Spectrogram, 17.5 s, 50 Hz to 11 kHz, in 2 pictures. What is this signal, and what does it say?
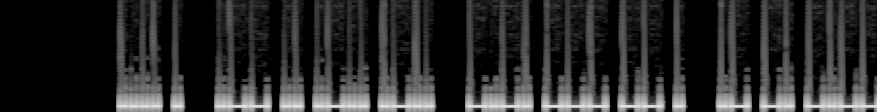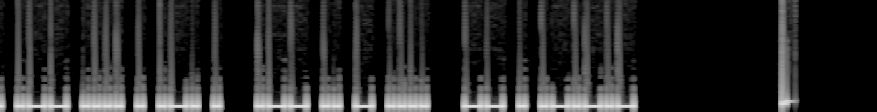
Morse code, heard as a keyed tone, about 22 wpm, 700 Hz. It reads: HE WILL COME ANYWHERE WITH ME.
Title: Sentences from Top 1400 Words 22wpm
